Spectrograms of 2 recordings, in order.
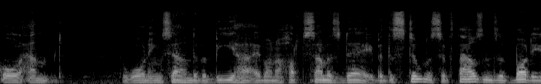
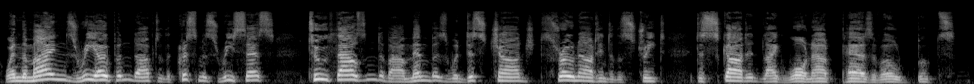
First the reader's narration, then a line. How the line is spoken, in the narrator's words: he raised his voice now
